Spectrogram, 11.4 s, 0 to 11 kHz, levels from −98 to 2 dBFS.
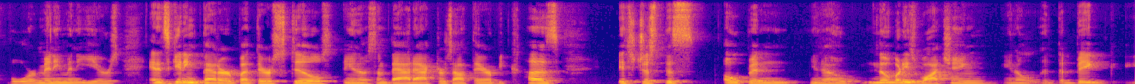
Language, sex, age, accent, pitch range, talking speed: English, male, 30-49, American, 105-120 Hz, 170 wpm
